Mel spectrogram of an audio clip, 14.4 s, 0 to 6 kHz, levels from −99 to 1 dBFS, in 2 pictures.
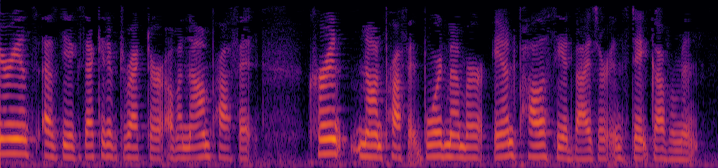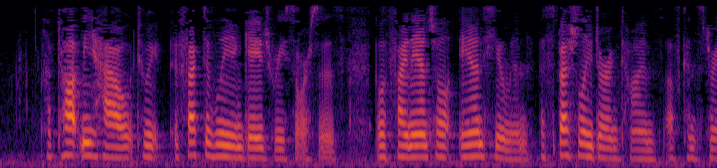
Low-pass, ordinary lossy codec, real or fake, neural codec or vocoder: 5.4 kHz; MP3, 24 kbps; real; none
